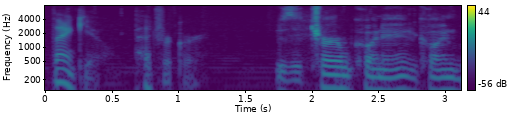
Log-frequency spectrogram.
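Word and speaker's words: petrichor: wet rain on hot pavement that's an actress petriker thank you petricker is the term coin coined by an Australian scientist 1964.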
